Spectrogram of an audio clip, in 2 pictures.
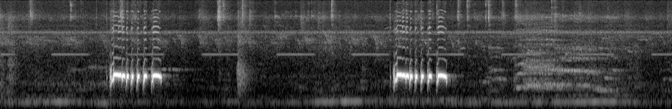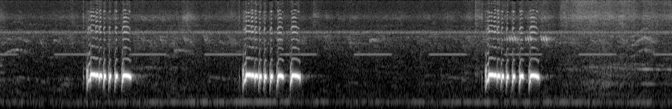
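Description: Zebra dove (perkutut) cooing: five short phrases, each a quick run of trilled notes, a few seconds apart.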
